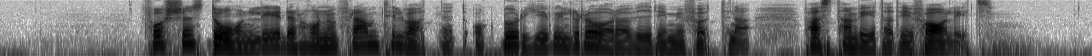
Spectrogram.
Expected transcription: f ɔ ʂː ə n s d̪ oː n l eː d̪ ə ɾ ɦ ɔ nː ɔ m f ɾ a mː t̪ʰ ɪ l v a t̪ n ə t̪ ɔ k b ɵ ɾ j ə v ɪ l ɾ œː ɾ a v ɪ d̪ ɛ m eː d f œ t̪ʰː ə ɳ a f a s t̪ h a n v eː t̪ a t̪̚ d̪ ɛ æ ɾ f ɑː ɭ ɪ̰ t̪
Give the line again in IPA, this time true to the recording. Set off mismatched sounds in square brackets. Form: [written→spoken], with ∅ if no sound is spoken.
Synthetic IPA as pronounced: f ɔ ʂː ə n s d̪ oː n l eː d̪ ə ɾ ɦ ɔ nː ɔ m f ɾ a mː t̪ʰ ɪ l v a t̪ n ə t̪ ɔ k b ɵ ɾ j ə v ɪ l ɾ œː ɾ a v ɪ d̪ ɛ m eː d f œ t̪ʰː ə ɳ a f a s t̪ h a n v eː t̪ a t̪̚ d̪ ɛ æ ɾ f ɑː ɭ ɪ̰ t̪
